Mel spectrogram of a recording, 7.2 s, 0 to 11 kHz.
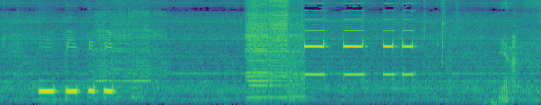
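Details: Compaq Deskpro 286e at boot: four quick low beeps, a pause, then a run of higher beeps. This is a POST error because the stored fixed disk settings were lost.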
